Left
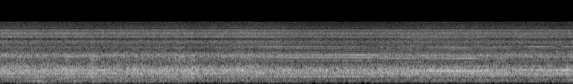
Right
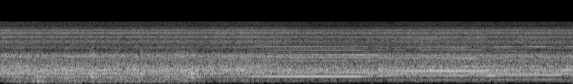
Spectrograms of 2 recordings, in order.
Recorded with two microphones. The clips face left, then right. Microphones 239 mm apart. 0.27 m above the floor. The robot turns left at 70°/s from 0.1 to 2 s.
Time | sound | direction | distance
2.5 | a violin | 80° right | 4.5 m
